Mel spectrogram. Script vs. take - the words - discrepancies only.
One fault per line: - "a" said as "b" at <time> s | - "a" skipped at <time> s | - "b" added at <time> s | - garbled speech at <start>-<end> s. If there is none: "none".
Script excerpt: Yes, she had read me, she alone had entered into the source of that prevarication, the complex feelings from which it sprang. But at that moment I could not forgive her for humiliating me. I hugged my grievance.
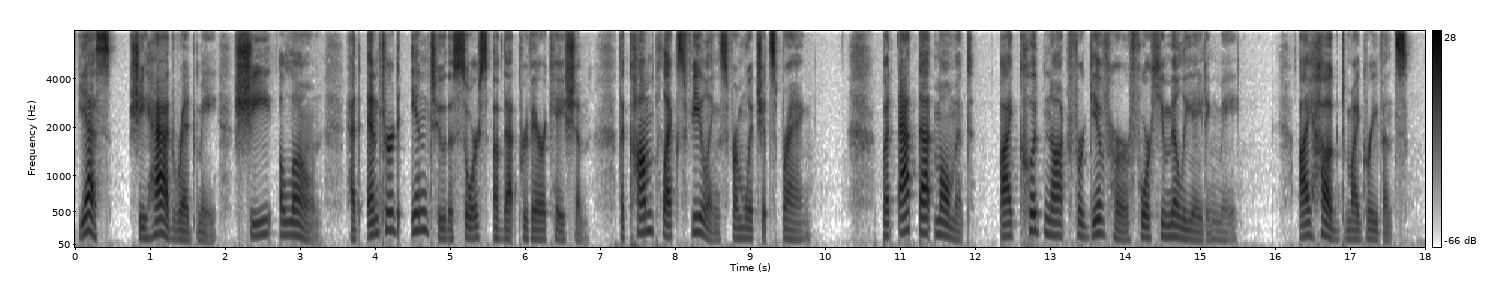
none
